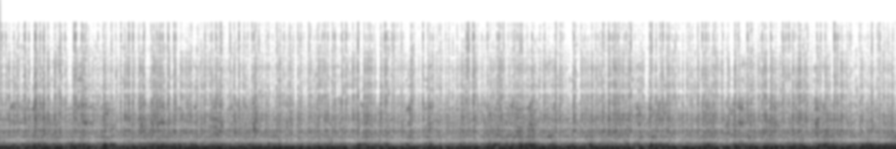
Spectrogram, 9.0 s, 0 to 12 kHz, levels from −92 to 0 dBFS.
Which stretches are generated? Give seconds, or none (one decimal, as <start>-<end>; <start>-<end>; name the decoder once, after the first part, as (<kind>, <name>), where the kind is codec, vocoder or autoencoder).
none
